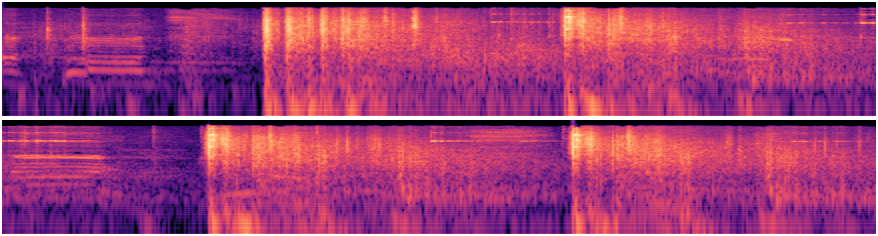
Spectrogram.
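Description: Gunshots ring out loudly, several times, with a short echo.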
